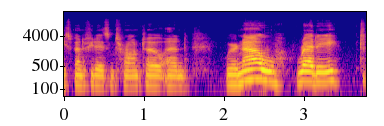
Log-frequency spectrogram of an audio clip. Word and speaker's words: Toronto: We went to Toronto for a couple of days afterwards, or Toronto. It's a city in Canada. Canadians, please explain to me where the second T in Toronto goes, because you guys don't pronounce it.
